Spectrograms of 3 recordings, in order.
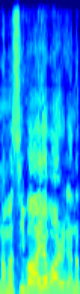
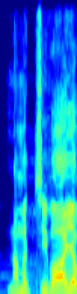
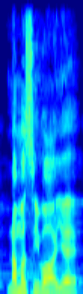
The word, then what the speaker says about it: நமச்சிவாய: மந்திரமாக ஒலிக்கும் பொழுது, தனித்து ஒலிக்கும் பொழுது 5 எழுத்து. ஆனால் நமச்சிவாய வாழ்க என்றுதான் தமிழில் வரும். நற்றுணையாவது நமசிவாயவேன்னு பாடக்கூடாது, நமச்சிவாயவேன்னு தான் பாடணும். அதுதான் தமிழ் உச்சரிப்பு. மந்திரமாக தனித்து ஒலிக்கும் பொழுது நமசிவாய, ஆனால் திருப்பாடலில் வரும் பொழுது நமச்சிவாய வாழ்க என்றுதான் சொல்ல வேண்டும்.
